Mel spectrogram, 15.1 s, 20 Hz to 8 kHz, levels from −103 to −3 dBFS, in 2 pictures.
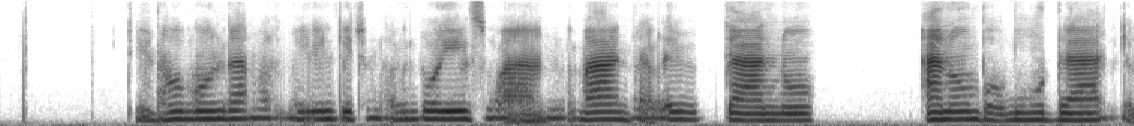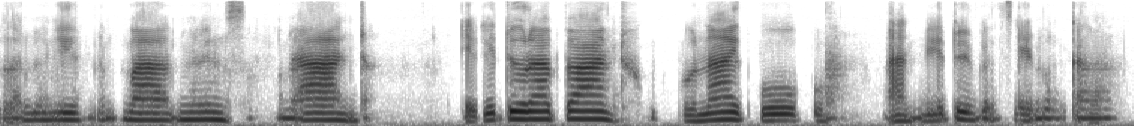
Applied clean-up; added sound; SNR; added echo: neural diffusion model UNIVERSE++.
